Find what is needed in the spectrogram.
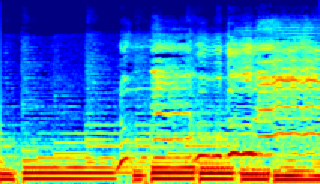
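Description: Live band playing a Batak pop song, acoustic and electric guitars over steady held chords. Male voices sing, the vocal line sliding in about one and a half seconds in.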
